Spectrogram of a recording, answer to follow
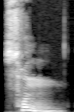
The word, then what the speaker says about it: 손: by yourself yes 스오 so 소 and at the sound of the final concert 손 손 팔 손 Next word Can you read it?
